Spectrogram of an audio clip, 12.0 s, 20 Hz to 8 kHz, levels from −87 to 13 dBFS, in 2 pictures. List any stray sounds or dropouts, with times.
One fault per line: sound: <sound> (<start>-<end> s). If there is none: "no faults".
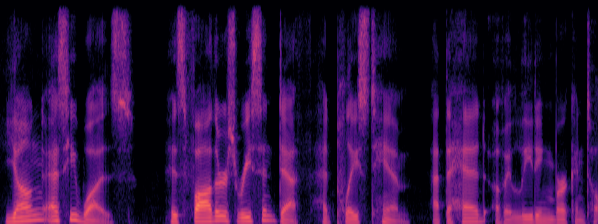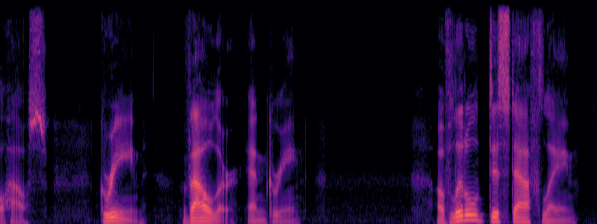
no faults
